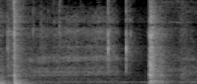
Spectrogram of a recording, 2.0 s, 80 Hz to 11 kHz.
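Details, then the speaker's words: Ford Fiesta Titanium, replacement door fitted and wiring reconnected, central locking being tested: two crisp mechanical thunks about 1.5 s apart with faint clicks between. This door's lock actuator works, normal operation. "but at least this one yeah you can hear it locking as well"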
